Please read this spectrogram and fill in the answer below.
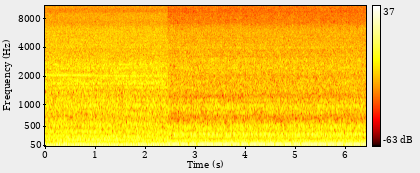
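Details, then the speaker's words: Ford 5.4 V8 after rodent-damage repair, new exhaust manifolds, coils and plugs: steady smooth low rumble at even idle, no ticking, misfire stumble or exhaust-leak puffing; idles quietly and healthy. "Everything's looking good. It's nice and quiet."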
